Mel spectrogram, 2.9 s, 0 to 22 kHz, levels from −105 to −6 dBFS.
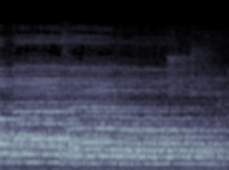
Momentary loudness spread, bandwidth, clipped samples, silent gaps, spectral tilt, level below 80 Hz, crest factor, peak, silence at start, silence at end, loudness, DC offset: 5 LU; 12 kHz; under 0.1%; none; -6.5 dB/octave; -74 dBFS; 12 dB; -26 dBFS; 0 s; 0 s; -38 LUFS; under 0.1%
